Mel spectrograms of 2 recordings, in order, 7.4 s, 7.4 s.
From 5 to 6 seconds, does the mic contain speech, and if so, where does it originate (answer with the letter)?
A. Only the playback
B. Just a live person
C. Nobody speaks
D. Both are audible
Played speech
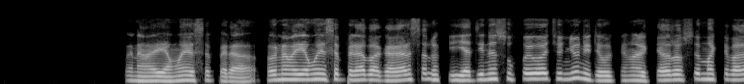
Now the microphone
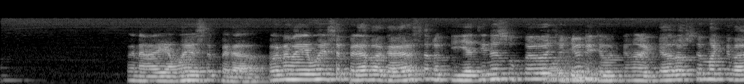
D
